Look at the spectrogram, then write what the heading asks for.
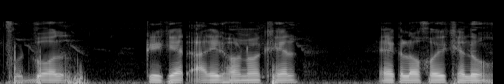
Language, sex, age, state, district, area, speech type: Assamese, male, 18-30, Assam, Dhemaji, rural, spontaneous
